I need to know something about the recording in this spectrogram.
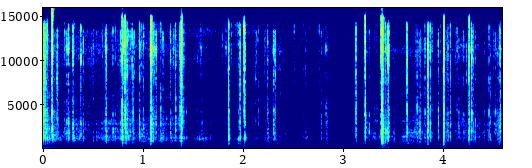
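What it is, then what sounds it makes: Plastic computer keyboard being typed on. Fingertips press the black plastic keys of a computer keyboard in continuous typing. Short, dry, bright clicks and taps patter at an uneven pace, each dying away almost instantly, over a faint low hum.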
